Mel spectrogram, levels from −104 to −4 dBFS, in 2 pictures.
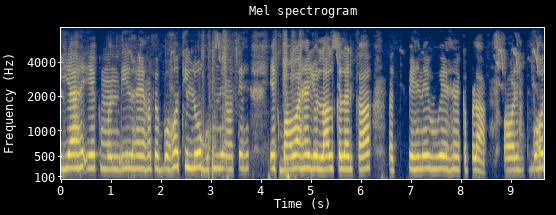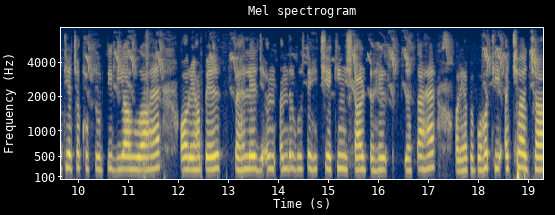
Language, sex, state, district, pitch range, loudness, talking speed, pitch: Hindi, male, Bihar, Gaya, 240-265 Hz, -17 LUFS, 160 wpm, 250 Hz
